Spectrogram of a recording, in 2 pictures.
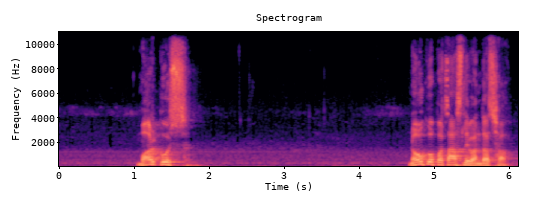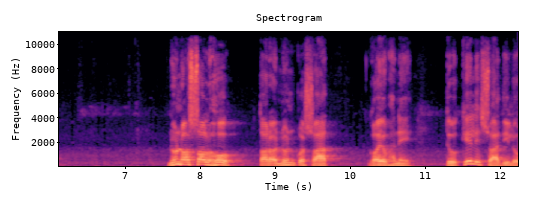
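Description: A man speaks with emphasis through a microphone in a room with some echo.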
